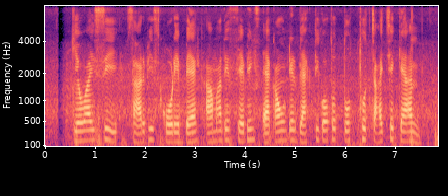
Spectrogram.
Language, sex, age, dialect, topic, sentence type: Bengali, male, 18-24, Northern/Varendri, banking, question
